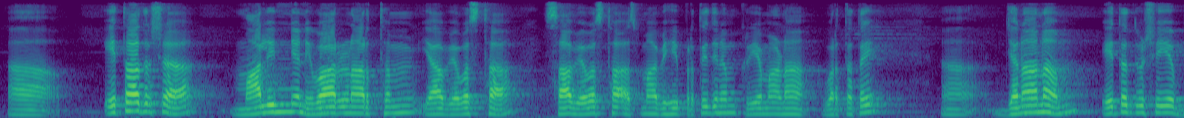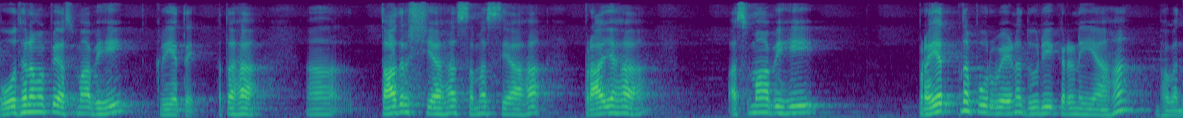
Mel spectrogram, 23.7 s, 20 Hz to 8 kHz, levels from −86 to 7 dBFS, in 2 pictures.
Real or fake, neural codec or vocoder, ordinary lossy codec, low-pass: real; none; MP3, 64 kbps; 7.2 kHz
